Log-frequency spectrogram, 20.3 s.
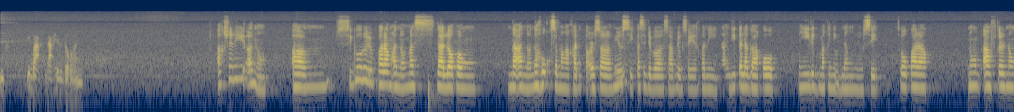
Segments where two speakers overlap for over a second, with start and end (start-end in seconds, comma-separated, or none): none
